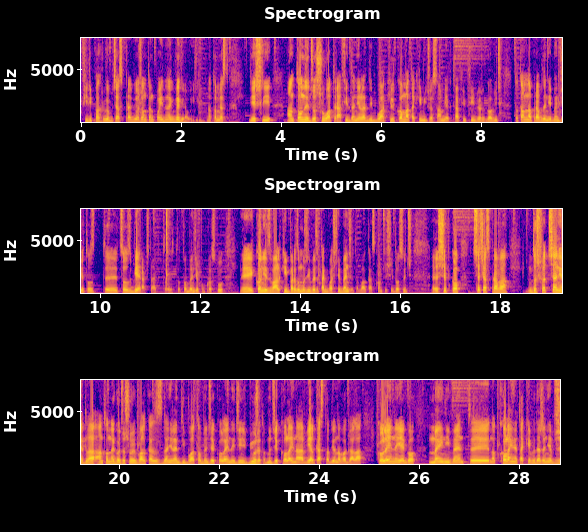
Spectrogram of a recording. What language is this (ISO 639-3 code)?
pol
